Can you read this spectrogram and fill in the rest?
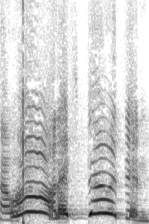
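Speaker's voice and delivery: high, loud, hammed-up "oh, let's do it then"; mock lustful cry. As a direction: play the tempted man caving in. Acted sinner giving in to temptation.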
